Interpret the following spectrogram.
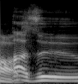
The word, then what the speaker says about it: Pazu: Is it is it Pazu or Pu? Pazu.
